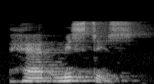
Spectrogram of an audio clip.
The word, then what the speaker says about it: headmistress: Bà hiệu trưởng thì các bạn đọc là headmistress. Headmistress. Âm ở đây là âm i, ghi là e nhưng đọc là i.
